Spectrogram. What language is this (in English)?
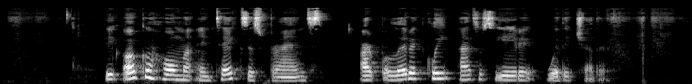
English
